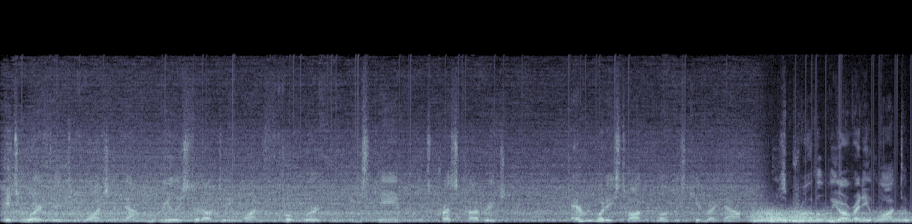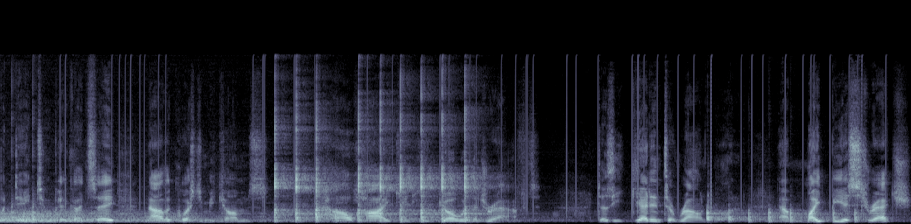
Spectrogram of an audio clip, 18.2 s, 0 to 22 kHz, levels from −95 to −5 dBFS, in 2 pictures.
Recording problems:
thin; very; fading below 300 Hz
rain or running water; very loud; throughout; as loud as the speech
household noises; loud; throughout; 4 dB below the speech
crackle, like an old record; faint; 25 dB below the speech

